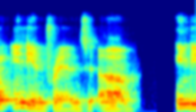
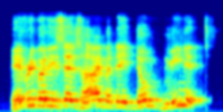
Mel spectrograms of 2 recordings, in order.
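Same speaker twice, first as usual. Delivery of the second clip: put-on Indian English accent, pitched a bit higher; 8 semitones higher than usual. Quoting what a man said about greetings, in an imitated Indian accent. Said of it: "and I hate to do it in the Indian accent, but I almost have to".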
